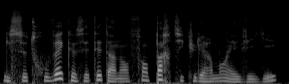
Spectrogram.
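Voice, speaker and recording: A man narrating a children's novel aloud with clear, expressive reading. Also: on the high side, fast, dry recording. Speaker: audiobook reader. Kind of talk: storybook narration.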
